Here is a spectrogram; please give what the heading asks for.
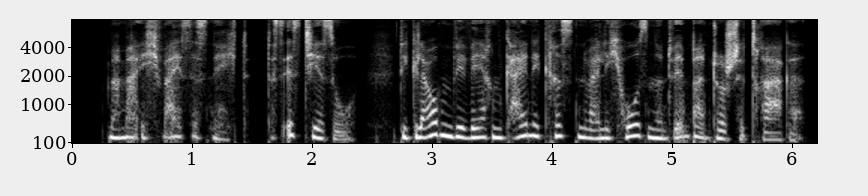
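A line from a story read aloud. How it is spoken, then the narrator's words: Whispered back. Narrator (German): Ich flüsterte zurück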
